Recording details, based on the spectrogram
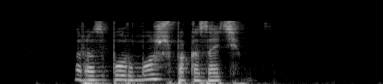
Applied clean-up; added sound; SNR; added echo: neural mask model DeepFilterNet 3.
